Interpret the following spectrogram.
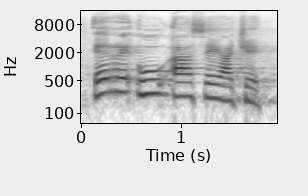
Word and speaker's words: ruach: Apunten todos ustedes los que les interesa en su Biblia la palabra espíritu, que es la palabra se escribe ruash. R u a c h.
